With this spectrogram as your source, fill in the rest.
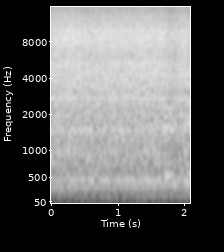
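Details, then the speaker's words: Sebo Automatic X1.1 950 W upright vacuum, heavily used and reported not working, switched on before refurbishment: steady, even motor drone with a faint constant whistle and no stutter or grinding; running normally. "Maybe it's a brush roll. Let's turn it on. That sounds beautiful."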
